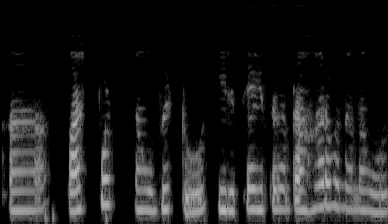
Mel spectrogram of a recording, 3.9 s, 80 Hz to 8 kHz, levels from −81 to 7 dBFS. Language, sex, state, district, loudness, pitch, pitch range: Kannada, female, Karnataka, Bijapur, -26 LUFS, 265 Hz, 250-280 Hz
